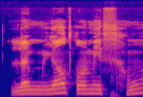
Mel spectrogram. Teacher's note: لام کو میم ساکن کے ساتھ ملانا ہے، میم ساکن میں غنہ کریں گے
